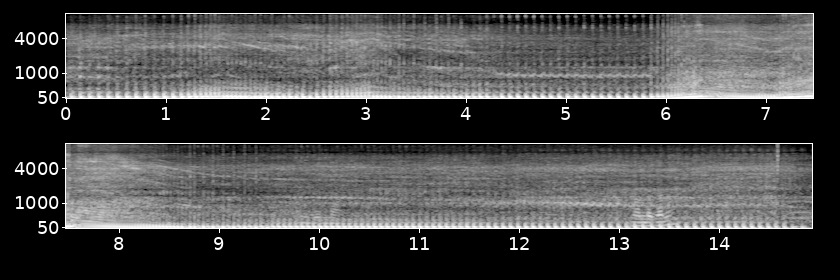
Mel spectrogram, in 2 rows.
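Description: Revving of a 2021 Pulsar UG-7 motorcycle engine, pearl color: a loud, close engine that holds a steady idle, then swells through a couple of throttle blips around the middle before settling back to a rough, continuous idle.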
